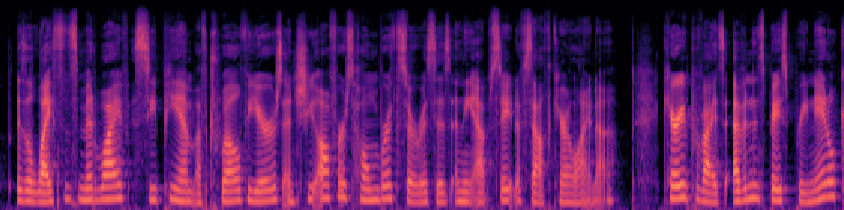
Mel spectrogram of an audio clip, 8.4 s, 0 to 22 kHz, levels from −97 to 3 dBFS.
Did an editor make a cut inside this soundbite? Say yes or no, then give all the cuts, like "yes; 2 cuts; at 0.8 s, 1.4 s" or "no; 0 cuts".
no; 0 cuts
